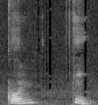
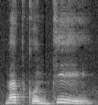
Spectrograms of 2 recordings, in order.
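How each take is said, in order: First: The final vowel is short. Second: The final vowel is long. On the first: The speaker calls it right. "It's only short" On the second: The speaker calls it wrong.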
